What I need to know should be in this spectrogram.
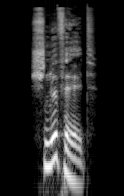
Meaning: inflection of schnüffeln: 1. third-person singular present 2. second-person plural present 3. plural imperative
- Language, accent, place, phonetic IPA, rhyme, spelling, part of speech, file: German, Germany, Berlin, [ˈʃnʏfl̩t], -ʏfl̩t, schnüffelt, verb, De-schnüffelt.ogg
